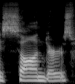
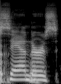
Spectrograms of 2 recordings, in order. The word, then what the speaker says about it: Sanders: And Bernie Sanders, you say Saunders, which I'm sure he'd enjoy that pronunciation. Bernie Sanders, he's been pushing this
